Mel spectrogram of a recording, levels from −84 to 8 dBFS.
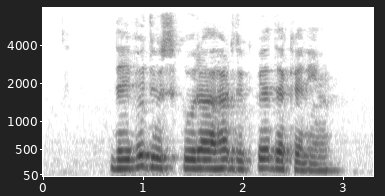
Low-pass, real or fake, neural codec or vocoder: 7.2 kHz; fake; vocoder, 24 kHz, 100 mel bands, Vocos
